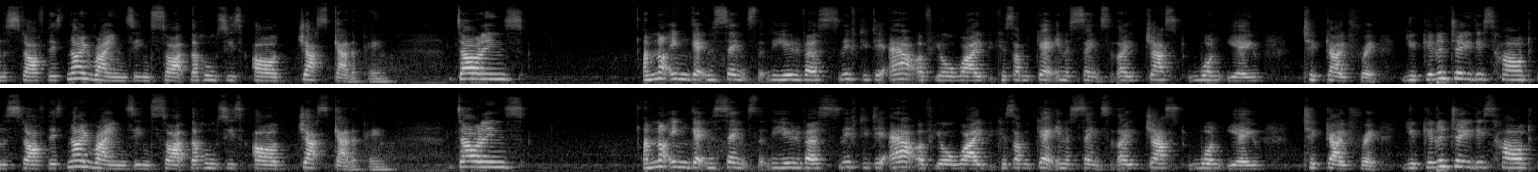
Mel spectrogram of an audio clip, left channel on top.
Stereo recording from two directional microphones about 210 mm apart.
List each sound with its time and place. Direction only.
0.2 s a woman's voice: 45° left (ahead or behind)
6.4 s a woman's voice: 45° left (ahead or behind)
